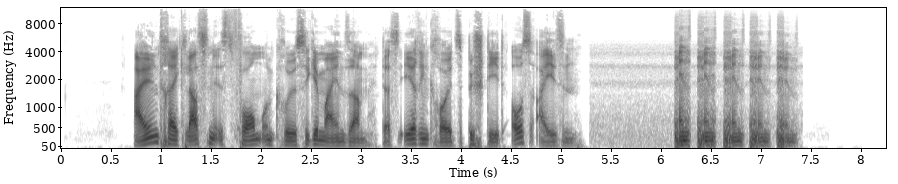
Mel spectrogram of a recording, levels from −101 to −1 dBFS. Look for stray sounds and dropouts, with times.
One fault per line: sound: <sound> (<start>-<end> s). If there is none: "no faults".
sound: laugh (6.1-7.4 s)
